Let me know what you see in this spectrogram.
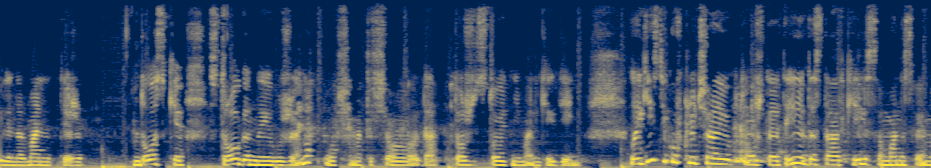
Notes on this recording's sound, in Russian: Звук в этом выпуске не фонтан.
